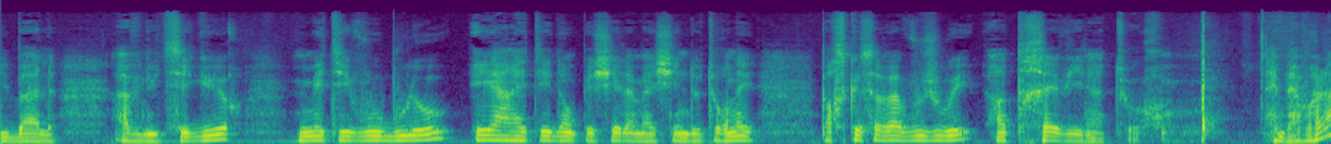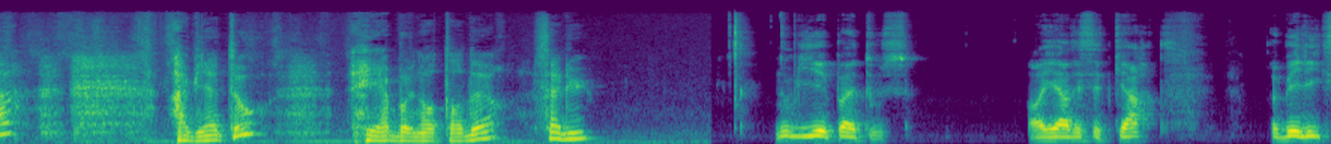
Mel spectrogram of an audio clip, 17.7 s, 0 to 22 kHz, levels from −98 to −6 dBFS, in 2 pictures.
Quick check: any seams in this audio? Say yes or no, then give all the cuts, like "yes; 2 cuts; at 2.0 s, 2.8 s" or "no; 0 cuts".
no; 0 cuts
